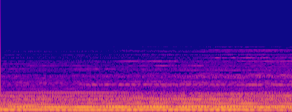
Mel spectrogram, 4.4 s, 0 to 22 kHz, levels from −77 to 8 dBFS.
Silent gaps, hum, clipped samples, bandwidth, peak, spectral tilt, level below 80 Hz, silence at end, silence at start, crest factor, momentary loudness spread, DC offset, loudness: none; none; under 0.1%; 3.7 kHz; -6 dBFS; -11.5 dB/octave; -38 dBFS; 0 s; 0 s; 10 dB; 2 LU; under 0.1%; -17 LUFS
